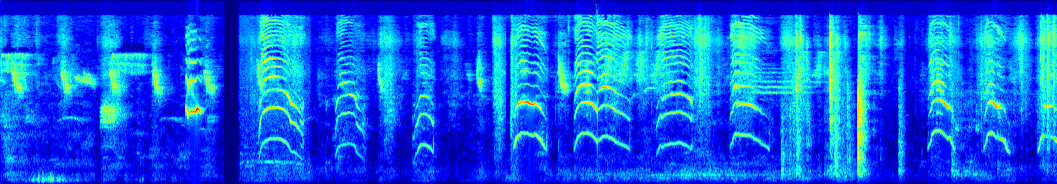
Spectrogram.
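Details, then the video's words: Baby kitten meowing again and again, clear high arching mews that rise then fall, often in quick pairs or runs, with rustling and handling noise at the start. "Cat Kitten Voice"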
